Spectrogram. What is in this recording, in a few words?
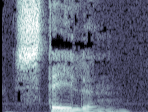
"stelen", Dutch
